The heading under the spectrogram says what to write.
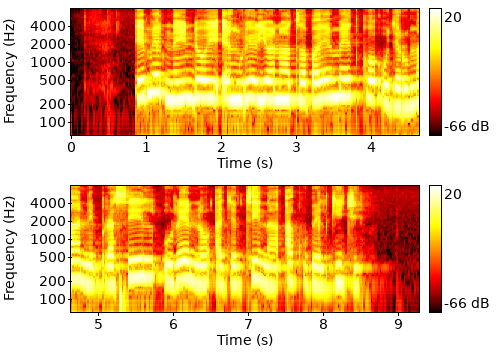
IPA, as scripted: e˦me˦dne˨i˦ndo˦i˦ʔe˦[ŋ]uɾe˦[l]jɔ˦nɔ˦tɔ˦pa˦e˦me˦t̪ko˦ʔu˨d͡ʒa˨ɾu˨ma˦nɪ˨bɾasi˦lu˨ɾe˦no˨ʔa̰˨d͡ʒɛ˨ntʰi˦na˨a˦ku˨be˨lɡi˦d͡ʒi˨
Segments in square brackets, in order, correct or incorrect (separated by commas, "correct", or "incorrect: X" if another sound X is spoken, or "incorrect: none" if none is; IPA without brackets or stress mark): correct, incorrect: ɾ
